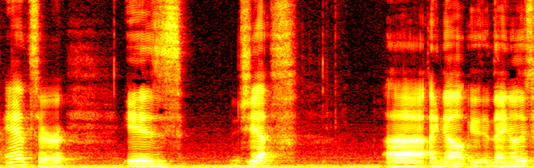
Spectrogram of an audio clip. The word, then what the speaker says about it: GIF: an engineer a CompuServe the correct answer is Jeff I know they know there's a huge debate on here about how he actually pronounced that but I'm going with how they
